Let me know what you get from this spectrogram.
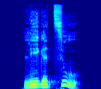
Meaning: inflection of zulegen: 1. first-person singular present 2. first/third-person singular subjunctive I 3. singular imperative
- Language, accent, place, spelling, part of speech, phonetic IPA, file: German, Germany, Berlin, lege zu, verb, [ˌleːɡə ˈt͡suː], De-lege zu.ogg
